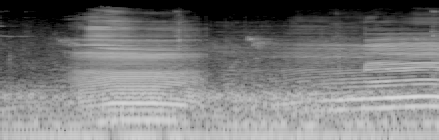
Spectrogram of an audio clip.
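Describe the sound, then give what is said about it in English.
Cows moo in long, low, drawn-out calls that overlap one another, one lowing fading as another begins, loud and steady with no talking. “These are real cows.”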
